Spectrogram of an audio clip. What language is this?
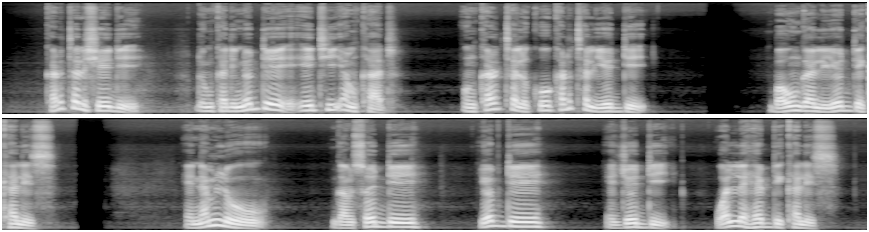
Pular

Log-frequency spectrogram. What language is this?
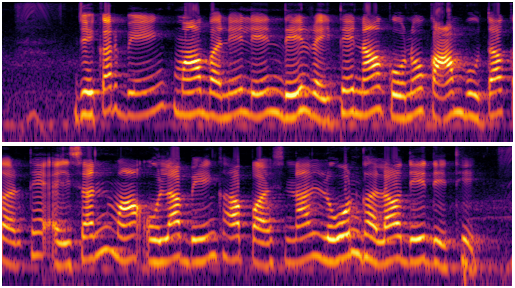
Chhattisgarhi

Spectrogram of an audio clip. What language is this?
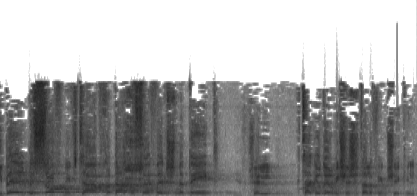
Hebrew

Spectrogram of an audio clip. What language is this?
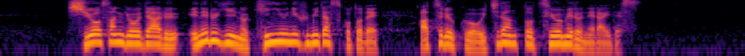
Japanese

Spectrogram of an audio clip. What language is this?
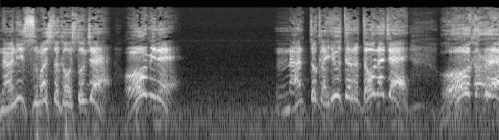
Japanese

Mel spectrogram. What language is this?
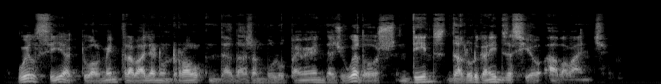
Catalan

